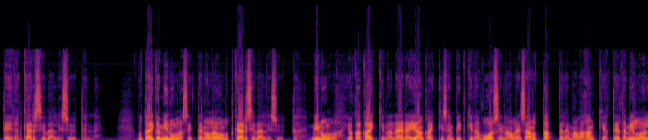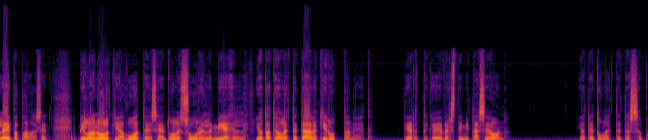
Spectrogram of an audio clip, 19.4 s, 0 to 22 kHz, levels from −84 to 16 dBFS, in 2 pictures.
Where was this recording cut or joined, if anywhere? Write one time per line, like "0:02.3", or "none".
0:10.8
0:15.6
